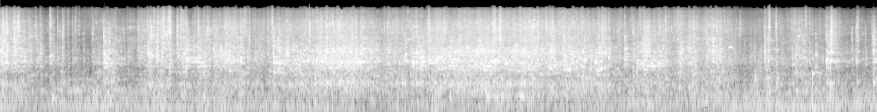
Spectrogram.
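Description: Aluminium cans and plastic bottles clinking and rattling as they are handled in wire shopping trolleys and fed into TOMRA reverse vending machines, with the machines' intake mechanism running. The clatter is denser in the middle.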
